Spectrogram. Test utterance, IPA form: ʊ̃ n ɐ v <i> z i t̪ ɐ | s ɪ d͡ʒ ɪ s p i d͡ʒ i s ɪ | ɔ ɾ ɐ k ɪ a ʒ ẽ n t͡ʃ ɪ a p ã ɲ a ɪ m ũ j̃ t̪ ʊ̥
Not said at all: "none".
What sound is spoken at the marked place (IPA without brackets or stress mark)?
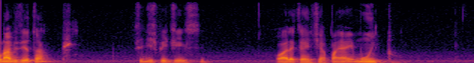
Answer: i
